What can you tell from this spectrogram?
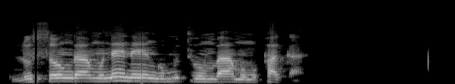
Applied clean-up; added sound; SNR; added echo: none; none; none; none.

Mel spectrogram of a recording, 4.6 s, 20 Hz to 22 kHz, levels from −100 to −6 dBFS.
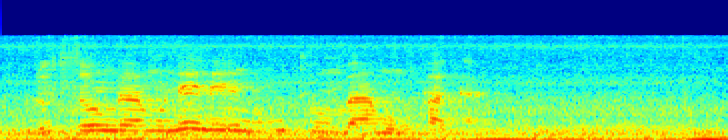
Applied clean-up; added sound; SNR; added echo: none; Idling; 0 dB; reverberation time 1.3 s.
